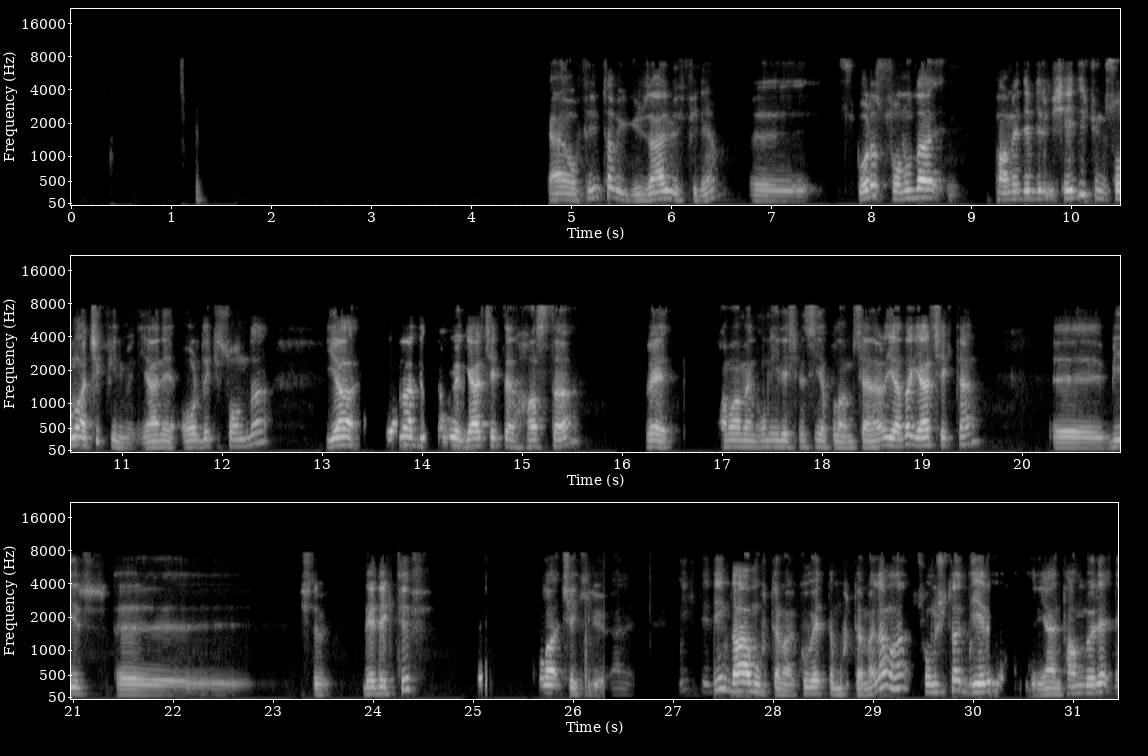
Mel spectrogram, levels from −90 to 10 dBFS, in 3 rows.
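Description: At 26.31 s the speech suddenly collapses, dropping by about 24 dB until 27.41 s. Centred content nearly vanishes, leaving only a faint trace. The likely cause is one channel inverted: one stereo channel had its polarity reversed, so on a mono sum the shared signal cancelled itself out. Only the small difference between the channels survives. The surrounding audio, carried over an mSBC Bluetooth headset link, stops near 7.7 kHz.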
